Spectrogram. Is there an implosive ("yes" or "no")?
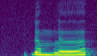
yes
